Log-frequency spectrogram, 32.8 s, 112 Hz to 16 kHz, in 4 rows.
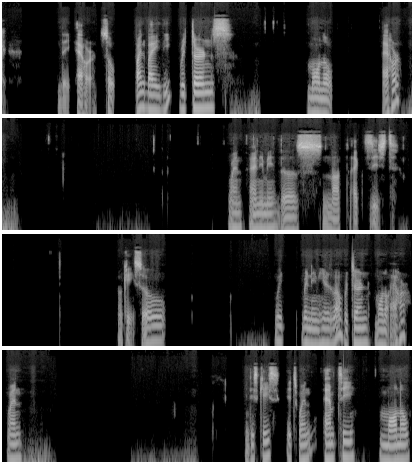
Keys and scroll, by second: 10.5 alt+shift+Right.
